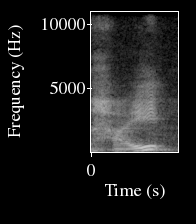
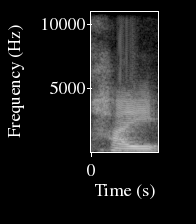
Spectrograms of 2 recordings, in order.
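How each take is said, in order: First: The syllable is said in the second tone. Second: The syllable is said in the sixth tone. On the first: It means to be somewhere. "this one is in second tone" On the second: It means to be. "Hai is in six tones"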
